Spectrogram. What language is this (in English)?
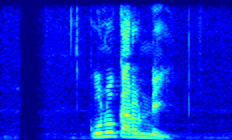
Bangla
